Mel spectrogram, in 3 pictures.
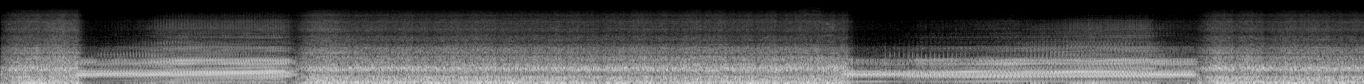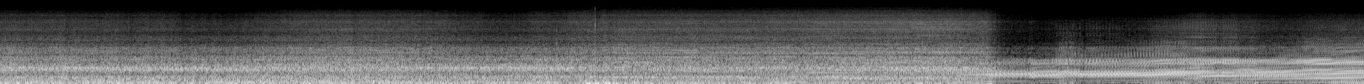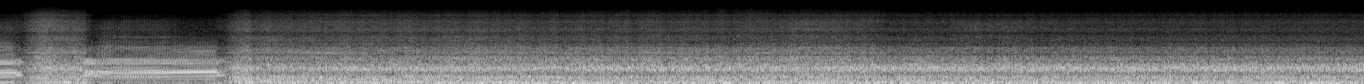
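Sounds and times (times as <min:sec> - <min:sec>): heavy wind noise: 0:00.0 - 0:40.9
road noise: 0:00.0 - 0:40.9
car engine through intake: 0:11.8 - 0:40.9.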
